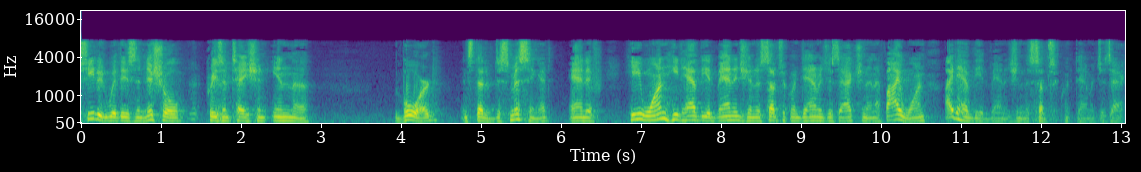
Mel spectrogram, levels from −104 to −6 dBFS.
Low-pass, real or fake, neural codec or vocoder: 7.2 kHz; real; none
